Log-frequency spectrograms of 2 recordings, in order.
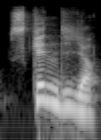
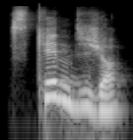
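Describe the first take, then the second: First: It is said in a plain, simplified way. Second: It is said in an exaggerated French way. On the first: "de manière simple" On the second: "je vais le dire à la bonne franchouillarde"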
